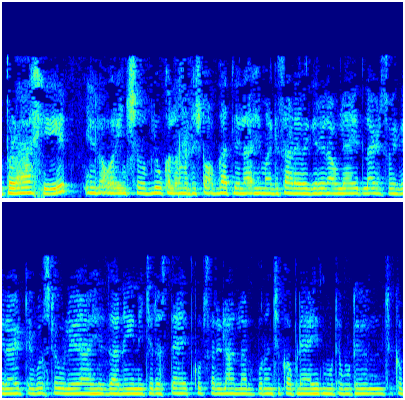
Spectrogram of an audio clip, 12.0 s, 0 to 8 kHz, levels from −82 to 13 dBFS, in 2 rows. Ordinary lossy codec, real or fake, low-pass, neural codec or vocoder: MP3, 24 kbps; real; 7.2 kHz; none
